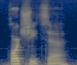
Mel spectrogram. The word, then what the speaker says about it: Horcica: Well, the name is pronounced as Horcica, and that is a Czech name.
